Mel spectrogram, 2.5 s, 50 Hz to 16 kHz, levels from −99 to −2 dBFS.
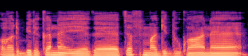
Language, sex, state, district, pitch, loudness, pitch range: Rajasthani, male, Rajasthan, Nagaur, 125 Hz, -15 LUFS, 125-130 Hz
